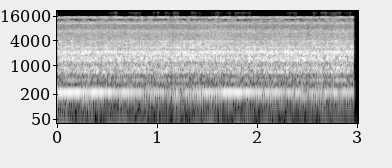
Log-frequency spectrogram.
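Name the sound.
blender grinding rice batter with egg and green chilli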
